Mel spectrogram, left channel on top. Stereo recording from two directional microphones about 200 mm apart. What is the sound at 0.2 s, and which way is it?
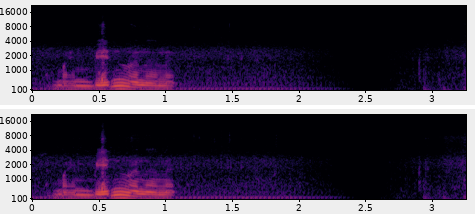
Speech, 20° right (ahead or behind).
